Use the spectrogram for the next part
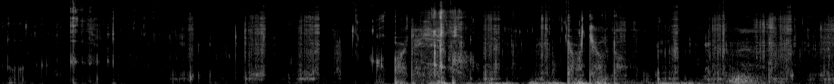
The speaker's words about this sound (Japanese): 最初もんでこう、うん、私たちの咀嚼音が、 うん、 新しい音の邪魔をするでしょう。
